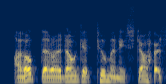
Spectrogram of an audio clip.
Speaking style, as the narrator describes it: laughed Ted

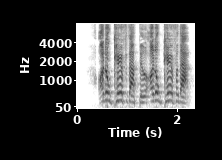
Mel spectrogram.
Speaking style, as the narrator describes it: screamed the girl, struggling violently with the man

